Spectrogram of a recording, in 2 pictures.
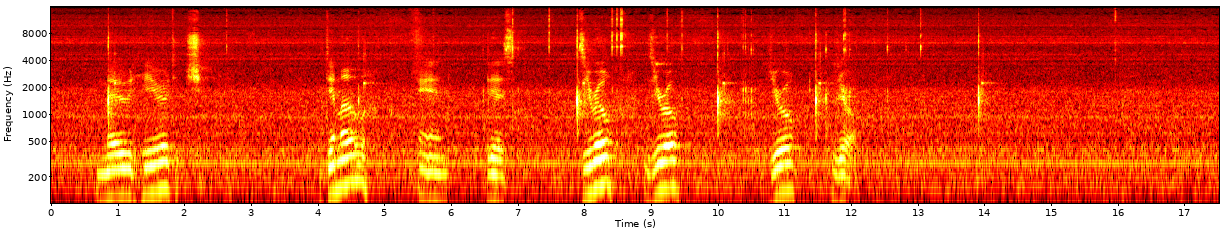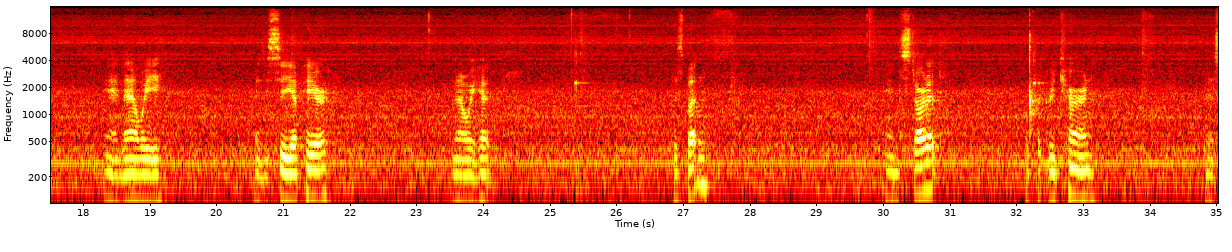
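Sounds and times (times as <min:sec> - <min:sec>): fan hum: 0:00.0 - 0:35.0.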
